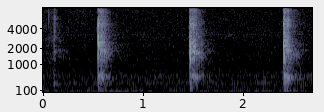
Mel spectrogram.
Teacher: Estos dos sonidos se producen en la parte de atrás de la boca, casi en la garganta. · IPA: [k]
